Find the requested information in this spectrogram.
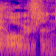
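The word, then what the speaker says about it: Holgorsen: freaking game, why can't Matt Rule and Dana Holgerson, is that how you say it? Holgerson, yeah.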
